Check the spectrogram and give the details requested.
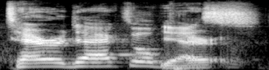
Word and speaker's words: pterodactyl: are you kidding me isn't it par no pterodactyl who talks about dinosaurs I'm not six have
